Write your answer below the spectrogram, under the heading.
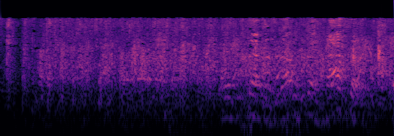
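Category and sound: crowd, audience applause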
